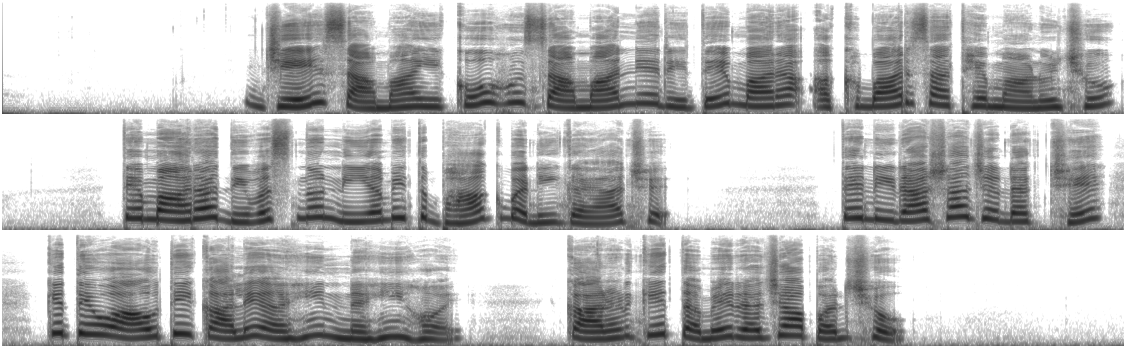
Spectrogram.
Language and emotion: Gujarati, sad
